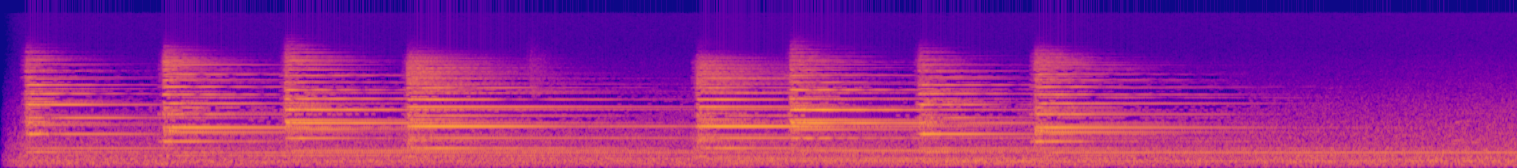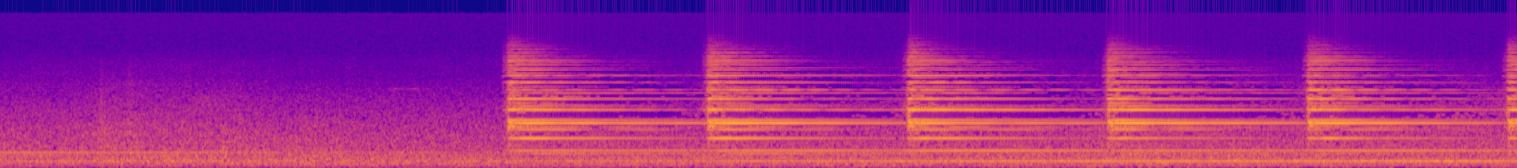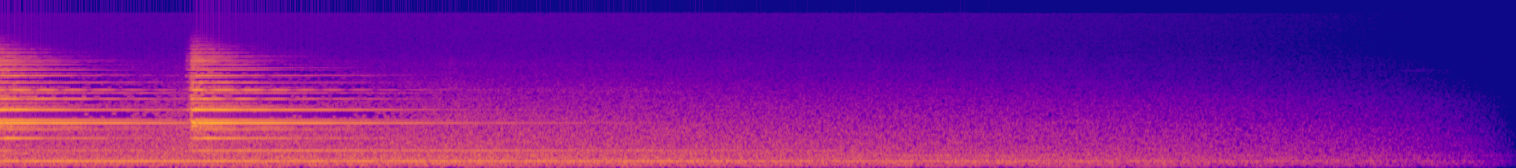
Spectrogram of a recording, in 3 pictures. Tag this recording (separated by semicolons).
church; bell; environmental-sounds-research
